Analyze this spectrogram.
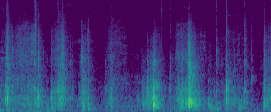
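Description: Cardboard box and packaging being handled: a run of rustles, scrapes and light knocks, the loudest about three seconds in and again just before four seconds.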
